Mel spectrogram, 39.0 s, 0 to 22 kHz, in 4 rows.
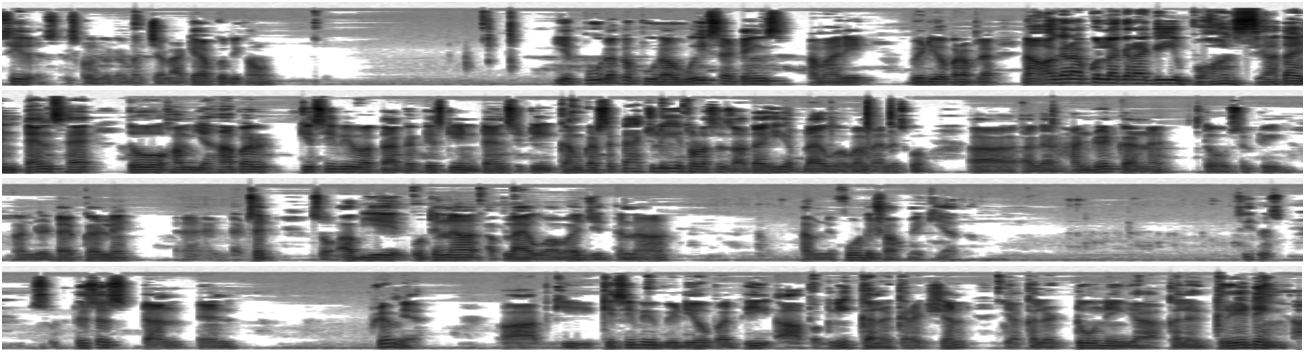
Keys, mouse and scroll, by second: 0.1-3.6 drag, 3.6 space, 12.4-14.6 drag, 17.6 BackSpace, 19.0 1, 22.6-34.2 drag.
